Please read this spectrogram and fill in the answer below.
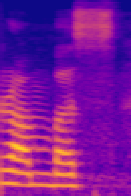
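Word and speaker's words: rhombus: RH को र करके pronounce करेंगे। यहाँ पर देखिए रिदम, राइम, राइनोसर्स और रॉम्बस, तो RH को आपने र प्रोनाउंस कर दिया क्योंकि H यहाँ पर साइलेंट है।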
